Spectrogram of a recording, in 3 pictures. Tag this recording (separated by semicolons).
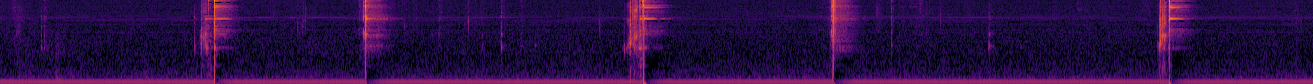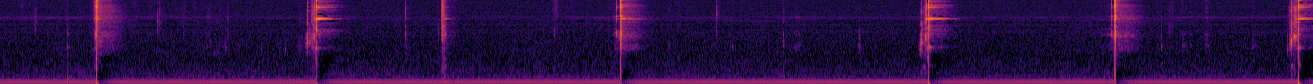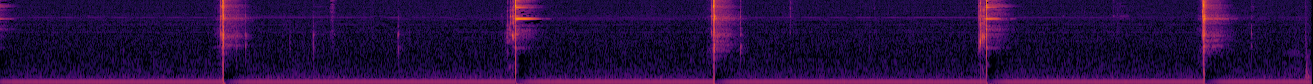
clink; lighter; metal; request; unprocessed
